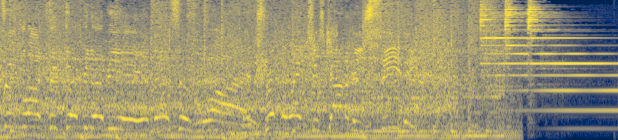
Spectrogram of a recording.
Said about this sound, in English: A lot of bells.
